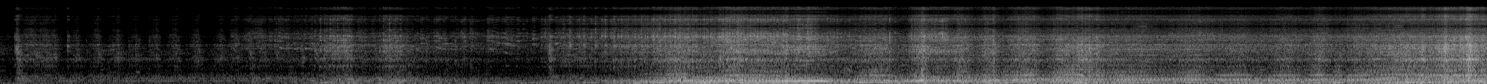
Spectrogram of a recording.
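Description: Demolition derby car's engine cranking with even strokes, catching about six seconds in, then running loud and revving unevenly. It is a cold, hard-starting engine whose driver suspects a faulty power valve.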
